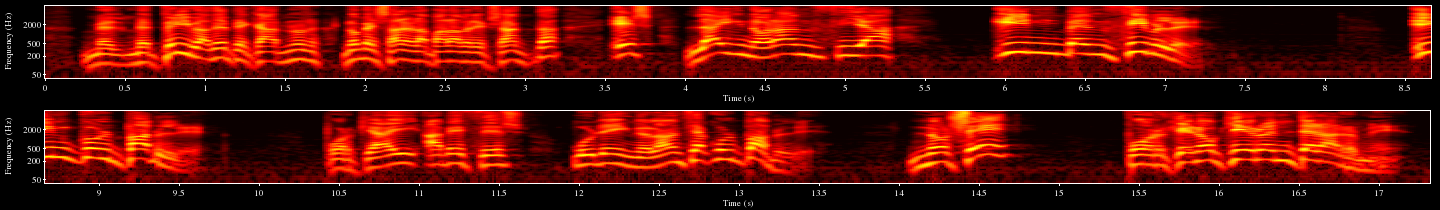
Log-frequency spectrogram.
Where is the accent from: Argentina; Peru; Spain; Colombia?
Spain; soy jesuita español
